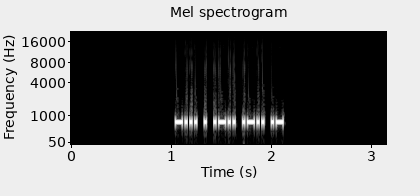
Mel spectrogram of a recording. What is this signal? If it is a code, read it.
Morse code, heard as a keyed tone, about 52 wpm, 700 Hz. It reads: BELLA
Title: USA Common Names - 50wpm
